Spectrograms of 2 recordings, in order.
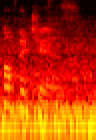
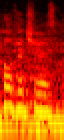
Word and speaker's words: Poffertjes: Poffertjes. Poffertjes.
